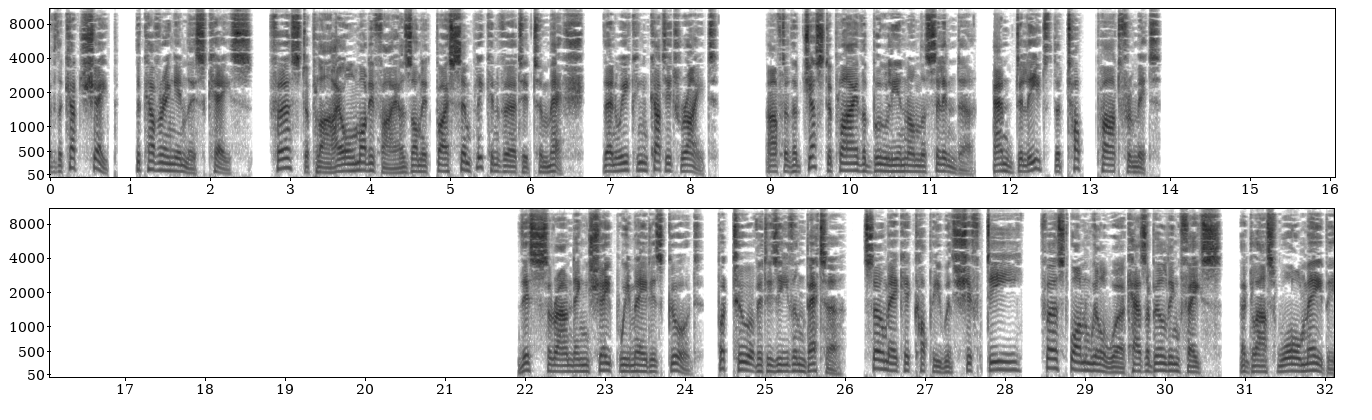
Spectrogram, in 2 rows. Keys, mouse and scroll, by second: 1.1 z, 2.2 shift+click, 2.8 shift+h, 3.2 click, 3.5 click, 5.4-7.6 drag, 8.5 click, 9.4 click, 11.0 z, 12.9 click, 13.4-14.6 drag, 15.7 click, 16.0-16.8 middle drag, 16.8 Tab, 17.0 click, 17.2 Tab, 17.7 3, 17.8 click, 18.3 ctrl+KP_Add, 18.8 ctrl+i, 19.2 x, 19.7 middle click, 20.3 click, 20.5 middle click, 21.0 x, 21.6 Tab, 21.7 click, 21.9 click, 22.3 alt+h, 22.6 middle drag, 22.9 click, 23.0 Tab, 23.3 1, 23.5 KP_1, 23.7 z, 23.9 click, 24.3 g, 25.6 z, 25.8 shift+middle click, 25.9 scroll up 1, 27.0 shift+d, 28.1 click, 28.3-30.4 drag, 31.5 click, 31.8 click, 32.0-32.1 drag.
